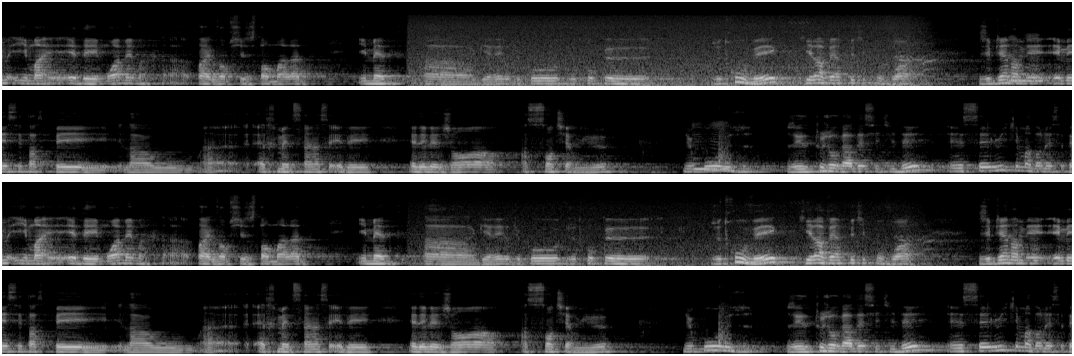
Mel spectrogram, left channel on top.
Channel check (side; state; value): both; normal; correlation 0.84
